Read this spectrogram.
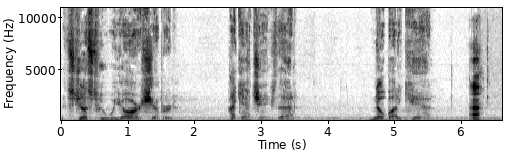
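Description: A man speaks in a deep, gravelly voice.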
